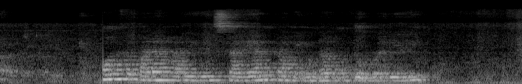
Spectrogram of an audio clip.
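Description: A woman speaks through a microphone and loudspeaker.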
